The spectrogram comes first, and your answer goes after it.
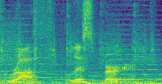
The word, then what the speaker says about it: Roethlisberger: Marino, it's Ben Roethlisberger.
